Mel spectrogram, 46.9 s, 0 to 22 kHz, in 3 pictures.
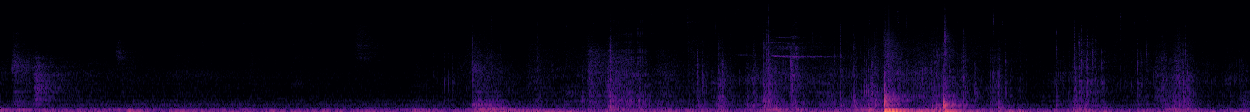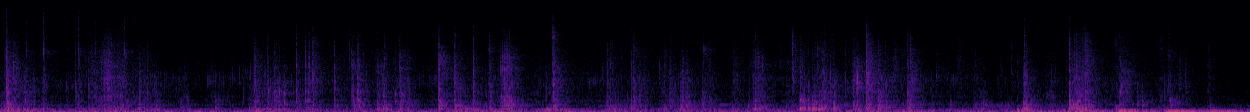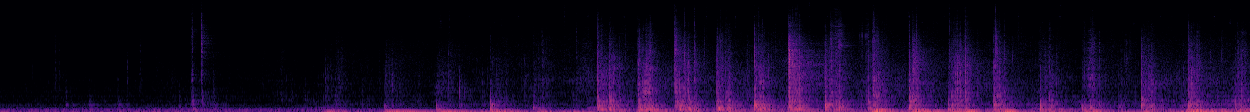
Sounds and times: wooden staircase 0:06.6 - 0:30.2
walking 0:07.3 - 0:18.4
walking 0:35.3 - 0:46.8
wooden staircase 0:35.3 - 0:46.8

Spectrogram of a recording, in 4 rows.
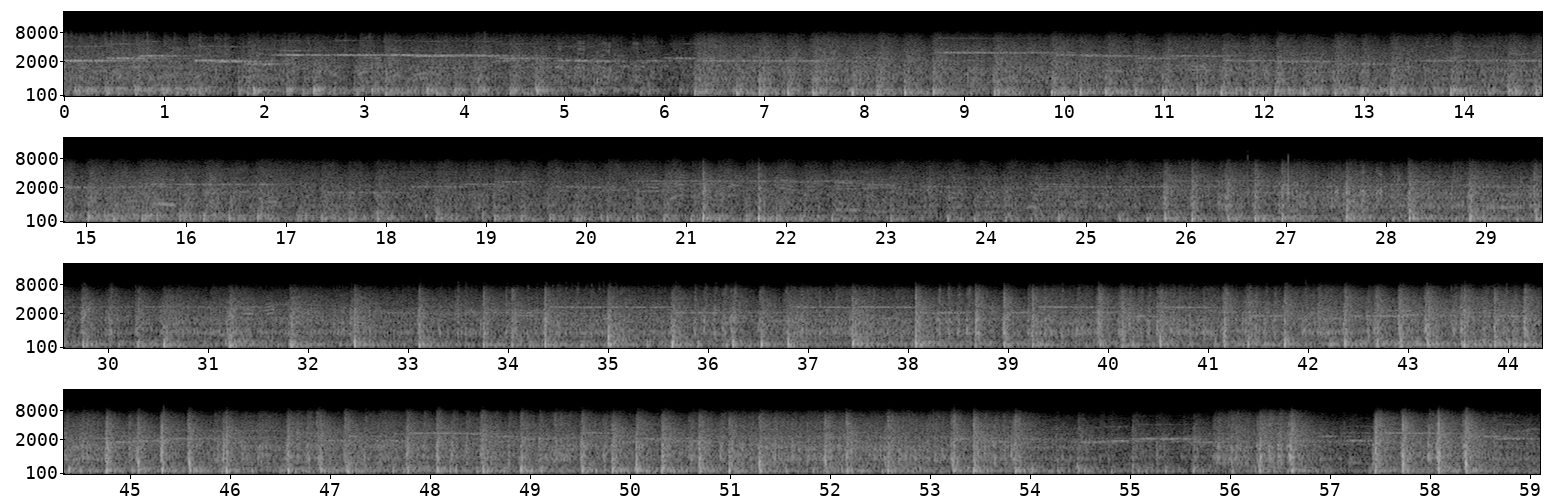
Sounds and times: children play their own drum kits 0:00.0 - 0:59.1
groups of people 0:00.0 - 0:59.1
marching bands 0:00.0 - 0:59.1
whistles 0:00.0 - 0:59.1

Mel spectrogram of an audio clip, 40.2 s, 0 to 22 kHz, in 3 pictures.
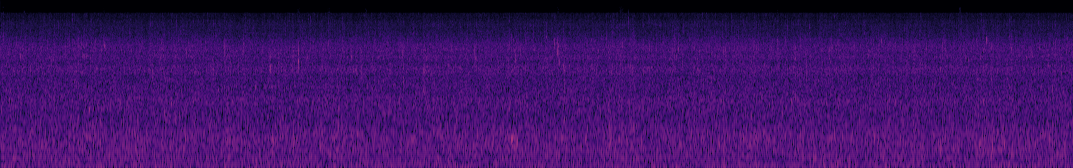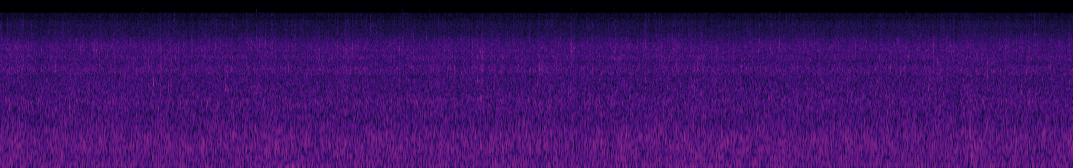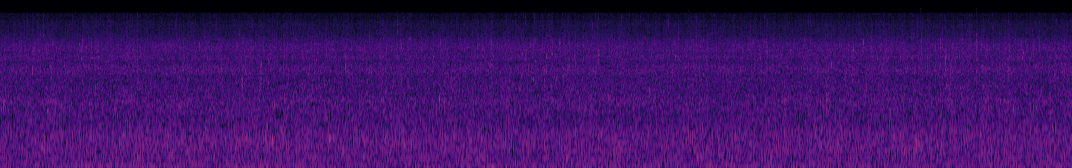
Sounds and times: small river Viesa under the bridge 0:00.0 - 0:40.2

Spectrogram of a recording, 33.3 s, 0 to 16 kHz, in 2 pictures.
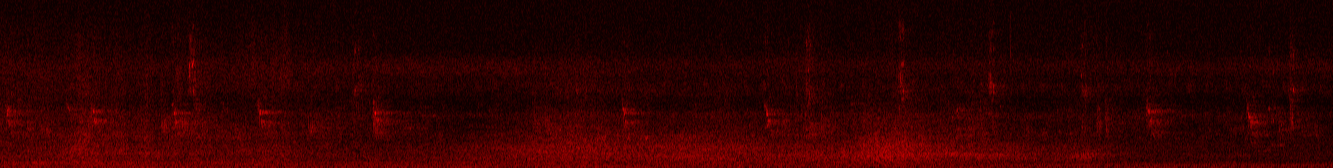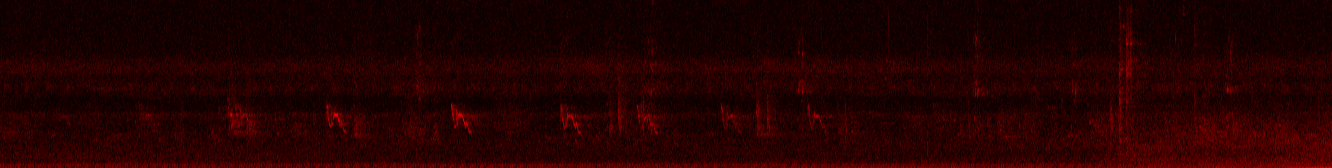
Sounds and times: Traffic Sound 0:05.0 - 0:15.2
Traffic Sound 0:30.4 - 0:33.3

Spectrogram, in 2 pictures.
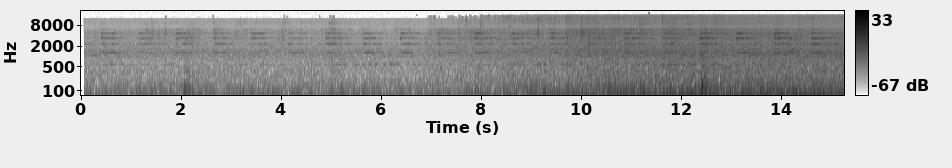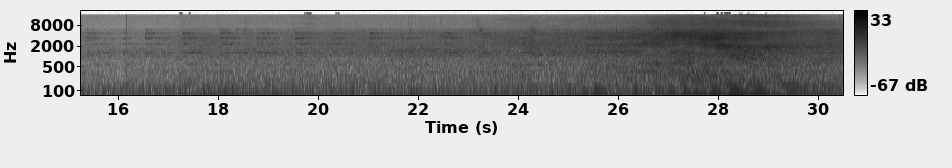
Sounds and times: traffic 0:00.1 - 0:30.5
cloister bells vanishing in the street traffic 0:02.0 - 0:30.5

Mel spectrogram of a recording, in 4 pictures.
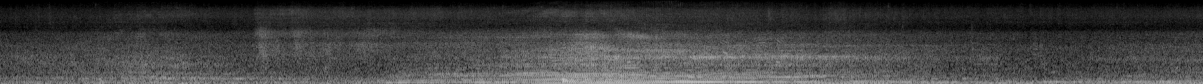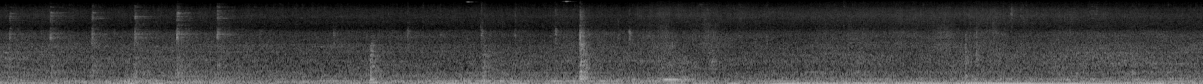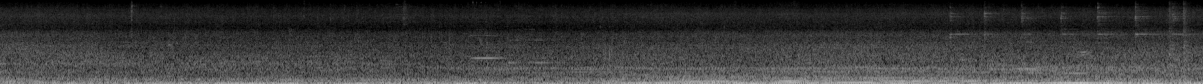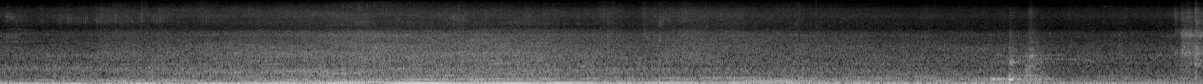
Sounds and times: Traffic Sound 0:00.0 - 0:48.1

